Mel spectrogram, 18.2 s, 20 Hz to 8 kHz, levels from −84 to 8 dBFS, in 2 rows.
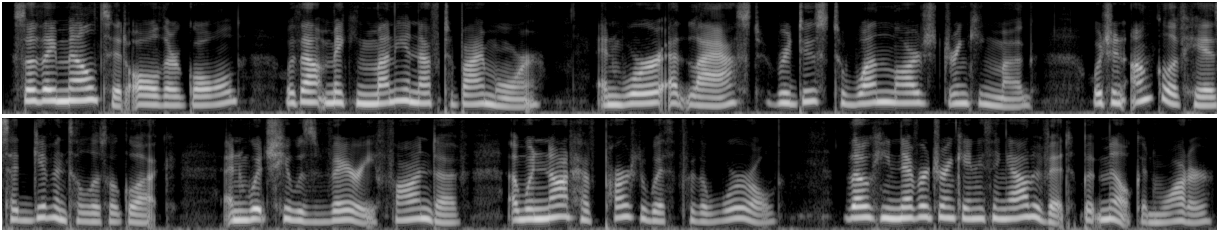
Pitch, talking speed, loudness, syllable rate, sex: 215 Hz, 200 wpm, -19 LUFS, 5.2 syllables/s, female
